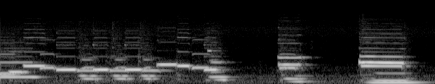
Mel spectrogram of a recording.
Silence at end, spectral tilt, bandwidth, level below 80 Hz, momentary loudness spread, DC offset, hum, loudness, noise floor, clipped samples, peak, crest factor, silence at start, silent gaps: 0.05 s; -8.5 dB/octave; 9.8 kHz; -36 dBFS; 11 LU; under 0.1%; none; -17 LUFS; -46 dBFS; under 0.1%; -4 dBFS; 14 dB; 0 s; none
